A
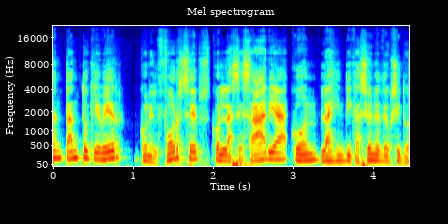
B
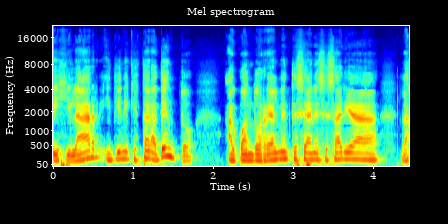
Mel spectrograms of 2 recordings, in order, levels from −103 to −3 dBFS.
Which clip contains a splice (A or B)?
A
